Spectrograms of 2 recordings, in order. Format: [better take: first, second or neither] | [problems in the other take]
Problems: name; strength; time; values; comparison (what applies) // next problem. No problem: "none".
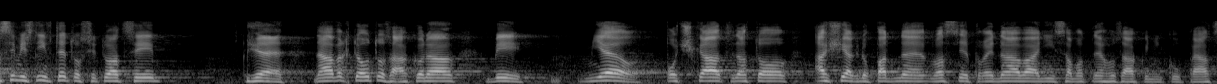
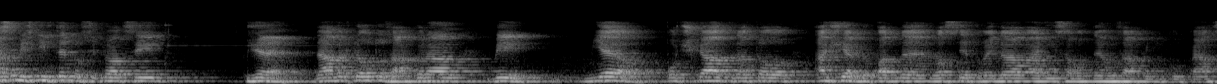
first | noise reduction (neural separator model SepFormer DNS4)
